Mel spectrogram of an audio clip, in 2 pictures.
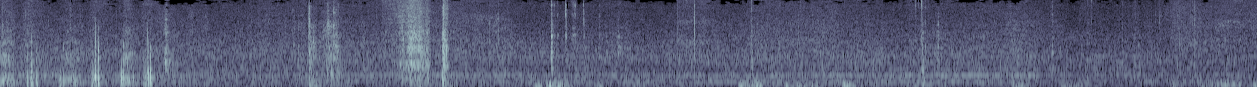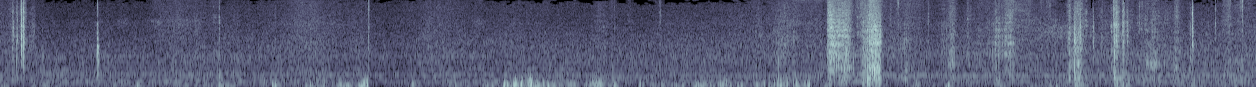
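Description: A steady drone of many honeybees buzzing around a hive, with occasional louder passes near the microphone and light wind noise.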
